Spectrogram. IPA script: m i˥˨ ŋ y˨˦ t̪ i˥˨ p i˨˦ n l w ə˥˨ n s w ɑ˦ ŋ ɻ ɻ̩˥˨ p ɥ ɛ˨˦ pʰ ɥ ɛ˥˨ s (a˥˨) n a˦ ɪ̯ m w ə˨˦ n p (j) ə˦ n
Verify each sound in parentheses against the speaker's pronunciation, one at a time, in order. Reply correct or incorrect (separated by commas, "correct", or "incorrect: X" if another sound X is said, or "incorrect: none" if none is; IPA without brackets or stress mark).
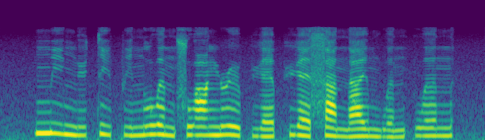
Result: correct, incorrect: w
